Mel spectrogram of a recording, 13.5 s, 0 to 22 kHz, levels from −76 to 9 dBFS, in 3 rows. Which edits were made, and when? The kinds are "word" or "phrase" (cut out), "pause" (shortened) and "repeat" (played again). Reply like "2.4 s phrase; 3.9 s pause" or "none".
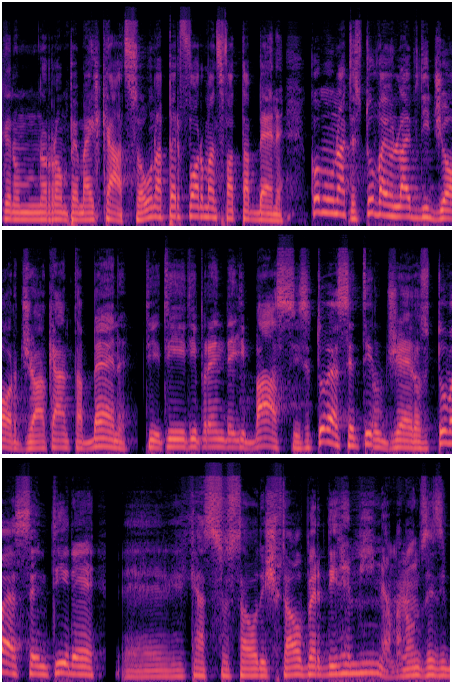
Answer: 3.5 s word; 4.9 s phrase; 5.8 s pause; 6.9 s word; 8.2 s word; 10.0 s pause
